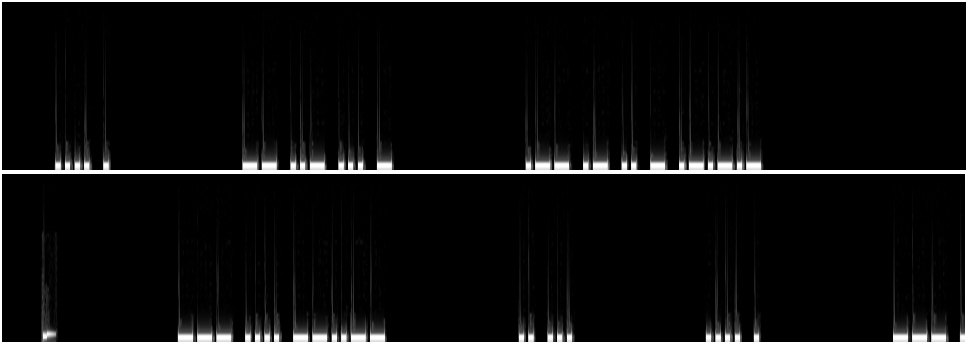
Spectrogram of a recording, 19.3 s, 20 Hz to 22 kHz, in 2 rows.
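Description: Morse code beeps at 25 words per minute: a steady mid-pitched tone keyed in quick dots and dashes, sending sentences built from the 500 most common words, with four-times word spacing giving long pauses between words, plus a single faint click midway.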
